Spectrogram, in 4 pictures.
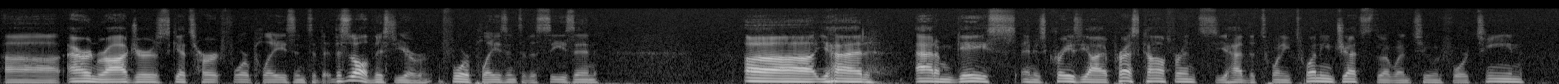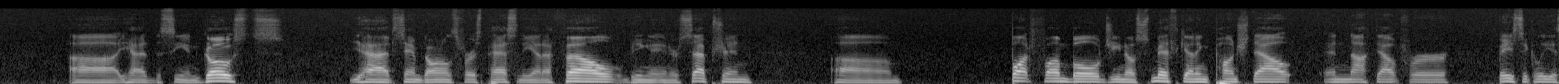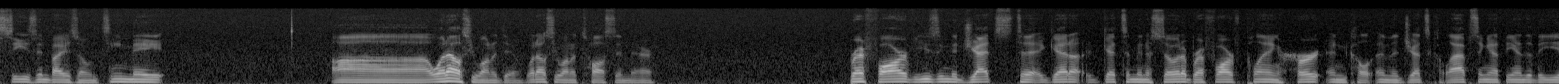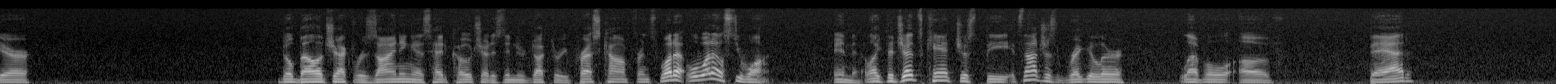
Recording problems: hiss; noticeable; throughout; 20 dB below the speech

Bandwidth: 14.5 kHz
